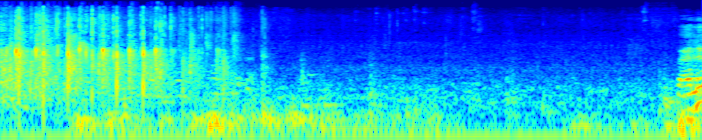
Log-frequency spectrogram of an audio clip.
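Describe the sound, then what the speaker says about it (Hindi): Applause and clapping from an event audience in Jabalpur, dense and loud for about two seconds, then thinning out and fading into a quiet room. "जोरदार तालियां मिश्रा सर के लिए।"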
